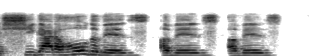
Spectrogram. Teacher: in this situation we can cancel that H so it'll be easier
